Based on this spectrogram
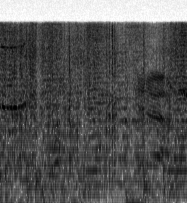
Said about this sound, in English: Yay, fireworks.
